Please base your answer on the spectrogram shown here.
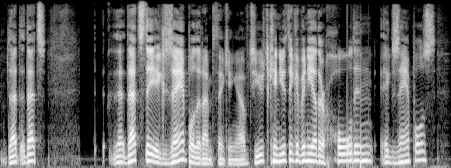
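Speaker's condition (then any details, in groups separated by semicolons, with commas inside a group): No condition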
